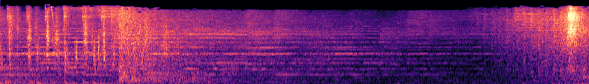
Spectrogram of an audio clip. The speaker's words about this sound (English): Am I hearing things? No, that's fireworks. Why? Why the fireworks? It's not even July. It's not even dark.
